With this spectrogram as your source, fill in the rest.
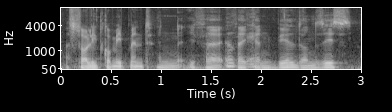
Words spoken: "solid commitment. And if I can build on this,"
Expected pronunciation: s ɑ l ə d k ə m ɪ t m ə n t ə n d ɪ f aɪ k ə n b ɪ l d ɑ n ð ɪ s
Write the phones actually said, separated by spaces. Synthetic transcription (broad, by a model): s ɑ l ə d k ə m ɪ t m ə n t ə n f ɪ f aɪ k ə n b ɪ l d ɑ n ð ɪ s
